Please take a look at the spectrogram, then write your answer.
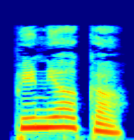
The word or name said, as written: ಪಿಣ್ಯಾಕ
